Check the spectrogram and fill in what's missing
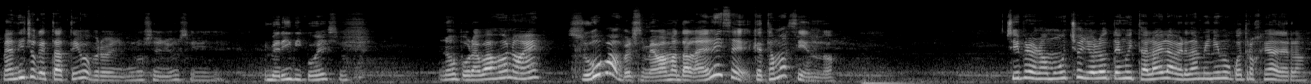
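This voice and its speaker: A woman's voice: on the high side, lively intonation, fairly quick, a little hiss or hum. Chatty woman streaming a game. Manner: chatty, laughs often, reads chat aloud. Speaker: streamer playing a video game. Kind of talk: casual live-stream chat.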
